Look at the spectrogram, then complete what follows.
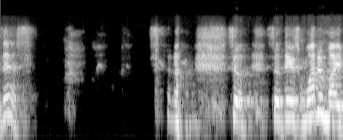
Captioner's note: chuckles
